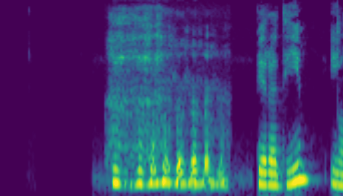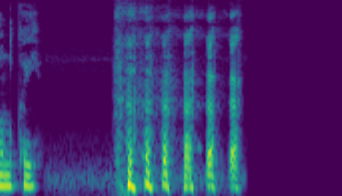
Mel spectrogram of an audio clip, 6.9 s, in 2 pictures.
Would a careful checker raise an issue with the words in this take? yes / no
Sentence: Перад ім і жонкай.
no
